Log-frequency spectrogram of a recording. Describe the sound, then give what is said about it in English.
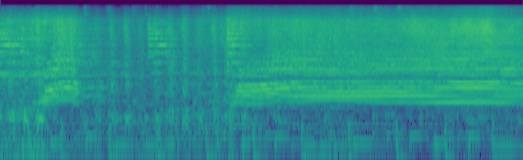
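A train rumbles and hisses steadily as a whistle blows, first in a short wavering toot, then a long sustained blast held to the end. No voices. “All right, we're pulling into the station.”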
